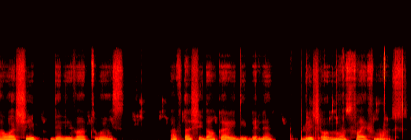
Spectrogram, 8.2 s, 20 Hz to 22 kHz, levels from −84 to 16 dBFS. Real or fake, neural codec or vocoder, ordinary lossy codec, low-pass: fake; codec, 32 kHz, 1.9 kbps, SNAC; none; 14.4 kHz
